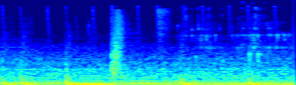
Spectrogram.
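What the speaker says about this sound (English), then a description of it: "Pour our water." Water is poured while matcha is being prepared, giving a short steady liquid pour with light drips and splashes, close and alone with no talk.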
